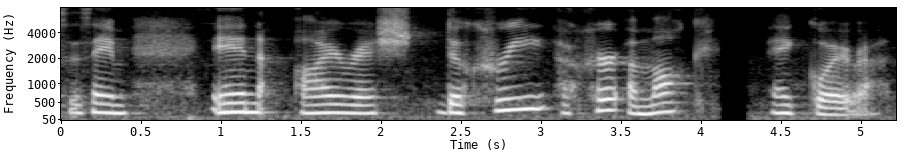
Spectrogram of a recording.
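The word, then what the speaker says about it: croí: The chree a chur amach ag goy-reh.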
